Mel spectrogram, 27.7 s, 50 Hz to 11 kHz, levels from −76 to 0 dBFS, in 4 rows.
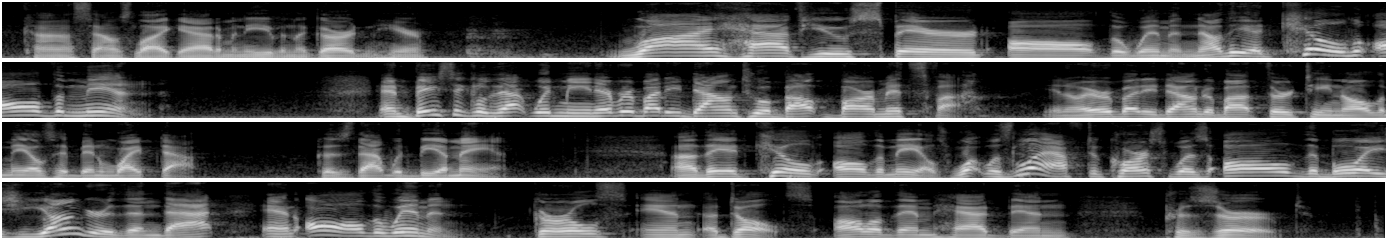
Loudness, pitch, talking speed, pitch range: -20 LUFS, 135 Hz, 190 wpm, 115-170 Hz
